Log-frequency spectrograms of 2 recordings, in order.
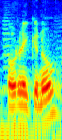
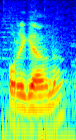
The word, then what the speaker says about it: oregano: sweet paprika teaspoon of oregano or oregano depending on how you like to pronounce it and a little scrape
